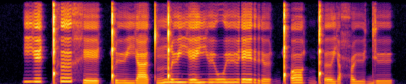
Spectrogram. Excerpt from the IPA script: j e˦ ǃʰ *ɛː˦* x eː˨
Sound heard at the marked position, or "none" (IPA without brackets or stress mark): əː˦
